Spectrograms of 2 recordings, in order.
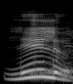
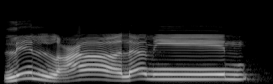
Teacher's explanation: پہلا والا لام دوسرے لام سے ملے گا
